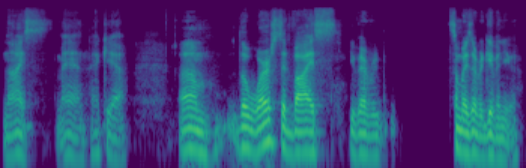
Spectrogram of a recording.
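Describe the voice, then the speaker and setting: A man with a very deep voice hosts a podcast. He keeps things laid-back and casual, dropping slang as he asks his questions. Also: unhurried, husky. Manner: laid-back, with slang like "bro" and "heck yeah". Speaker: podcast host. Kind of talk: casual interview.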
